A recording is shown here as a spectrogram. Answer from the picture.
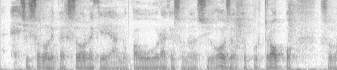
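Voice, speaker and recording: In a room with audible echo and light background noise, a man speaks at a fairly low pitch with fairly even intonation. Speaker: family doctor. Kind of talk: interview answer. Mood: calm, reflective. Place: office. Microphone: lapel.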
